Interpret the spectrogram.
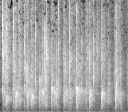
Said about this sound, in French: On n'a pas applaudi les personnes qui nous accueillent aujourd'hui pour cette deuxième émission spéciale. C'est le Black Pit. Merci à vous.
